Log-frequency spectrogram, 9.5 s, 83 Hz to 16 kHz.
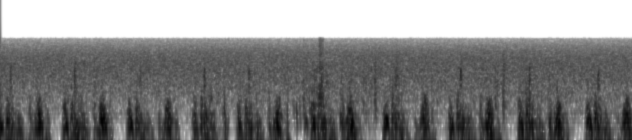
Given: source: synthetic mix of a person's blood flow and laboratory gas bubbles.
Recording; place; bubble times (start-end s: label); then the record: Doppler ultrasound of blood flow; precordium
4.26-4.95 s: bubbles
5.07-5.19 s: bubbles
From the record:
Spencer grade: 1 (occasional bubble signal discernible with the cardiac motion signal, with majority of cardiac periods free of bubbles); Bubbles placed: only in the low amplitude regions of the cardiac cycle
